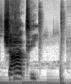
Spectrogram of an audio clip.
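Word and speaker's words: Jeanty: And I definitely I don't know any Genties, but I know the way it's supposed to be pronounced is janty.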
